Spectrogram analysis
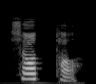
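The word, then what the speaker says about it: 셔터: Y la palabra se pronuncia shoto, shoto, shoto.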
